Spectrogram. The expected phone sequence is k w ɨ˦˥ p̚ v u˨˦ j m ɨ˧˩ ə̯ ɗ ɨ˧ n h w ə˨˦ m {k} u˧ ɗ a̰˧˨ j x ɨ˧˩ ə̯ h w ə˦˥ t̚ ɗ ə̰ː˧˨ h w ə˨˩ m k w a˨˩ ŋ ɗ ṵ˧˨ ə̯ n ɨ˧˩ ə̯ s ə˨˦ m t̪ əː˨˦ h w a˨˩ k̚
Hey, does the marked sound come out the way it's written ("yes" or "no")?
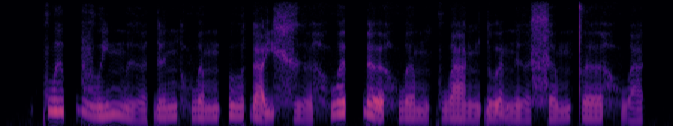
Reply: no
